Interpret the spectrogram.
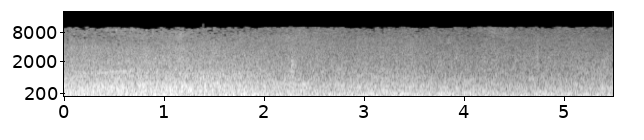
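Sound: rain falling outdoors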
